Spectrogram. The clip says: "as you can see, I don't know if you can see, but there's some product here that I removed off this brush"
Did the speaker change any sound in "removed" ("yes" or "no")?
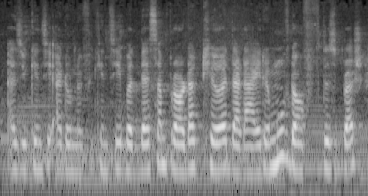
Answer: no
